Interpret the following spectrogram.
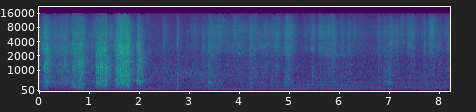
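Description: Rustling and handling noises as things are moved about on a plastic-covered work table, loudest in the first two seconds, then fainter scattered clicks over a faint steady hum.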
